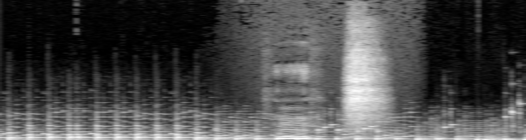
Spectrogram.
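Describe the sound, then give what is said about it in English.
Synthesized tones turning stock market data into sound, a rapid string of pulsing pitched notes whose main line steps gradually lower, broken by a short burst of hiss partway through. “Another example from the past year is how some have sonified the stock market. Like, you remember how wildly it was behaving?”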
